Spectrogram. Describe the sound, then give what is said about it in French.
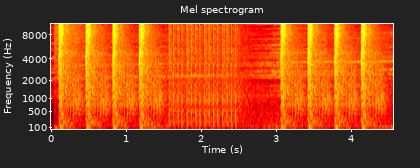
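A burst of gunshots as the driver of one car opens fire with a handgun on another car in South Jamaica, Queens: several loud, sharp single shots, then a rapid automatic rattle, then more evenly spaced heavy shots, dominant, with no talking. “Le conducteur a directement sorti un 9000. Et là.”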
